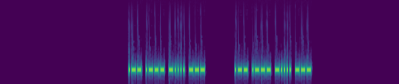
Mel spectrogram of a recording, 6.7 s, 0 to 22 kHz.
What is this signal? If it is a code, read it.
Morse code, heard as a keyed tone, about 50 wpm, 700 Hz. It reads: WJ6O WJ6O
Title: USA Call Signs - 4 Characters - Repeated 2x - 50wpm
